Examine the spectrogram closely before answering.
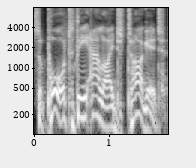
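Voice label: Pirate Speech Quick Commands Ally Ship, English pirate; World Of Warships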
